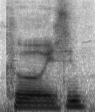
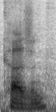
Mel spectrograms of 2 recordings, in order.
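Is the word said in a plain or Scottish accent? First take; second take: Scottish; plain. First: It is said in a put-on Scottish accent. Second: It is said in the speaker's plain accent.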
